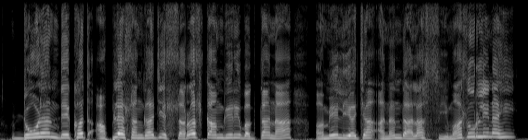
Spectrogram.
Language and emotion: Marathi, happy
